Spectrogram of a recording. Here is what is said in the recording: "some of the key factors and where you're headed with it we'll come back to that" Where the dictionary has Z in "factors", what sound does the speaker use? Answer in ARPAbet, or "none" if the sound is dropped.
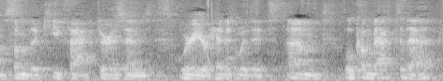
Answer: Z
